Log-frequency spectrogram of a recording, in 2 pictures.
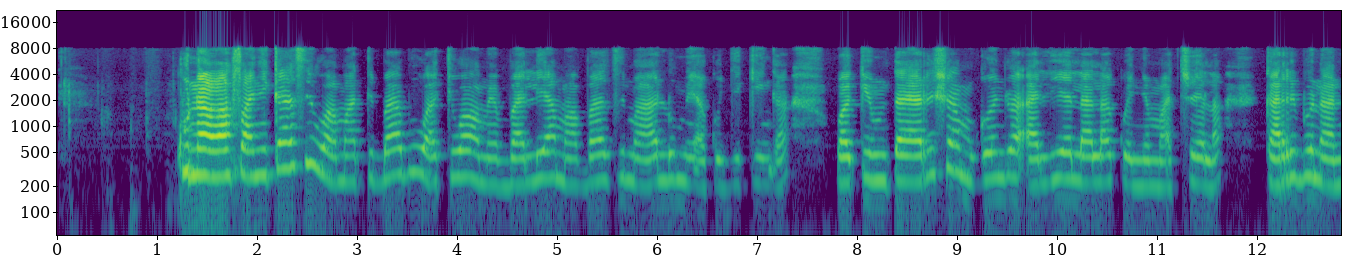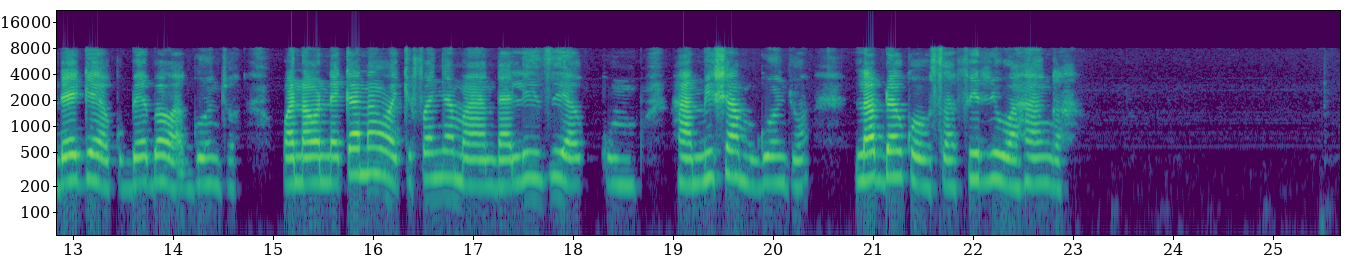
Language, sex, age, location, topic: Swahili, female, 25-35, Nairobi, health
